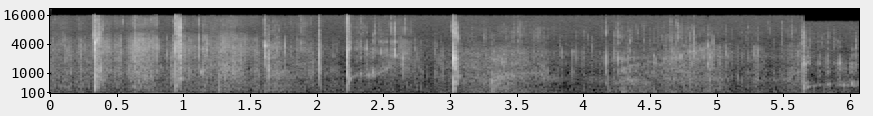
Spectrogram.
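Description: Snow crust crunching in irregular crunches and clicks: a hard crust breaking through onto a soft layer underneath.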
